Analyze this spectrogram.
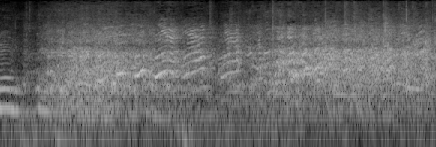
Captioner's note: loud laughter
